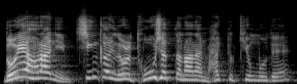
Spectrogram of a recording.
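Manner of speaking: loud, reproachful reminder; acted-out shouted self-rebuke; crying out to oneself. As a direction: call out forcefully as if jolting your own memory. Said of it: "다윗은 스스로에게 외칩니다".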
